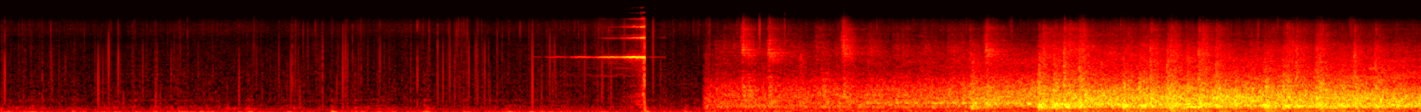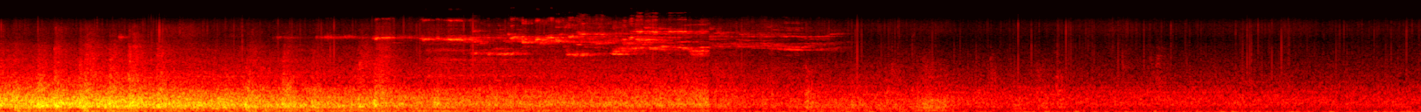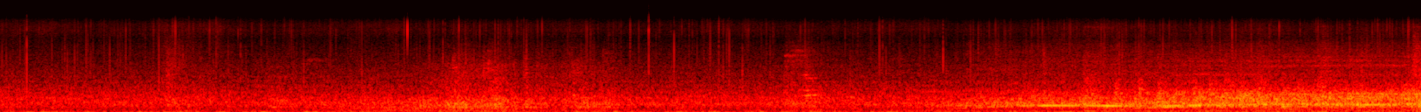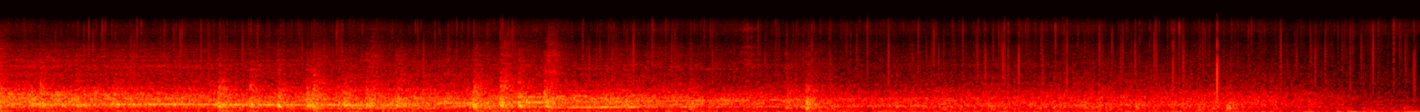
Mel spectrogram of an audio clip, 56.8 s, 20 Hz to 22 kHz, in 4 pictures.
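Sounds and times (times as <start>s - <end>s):
above-ground Tube train arriving and departing: 7.1s - 26.4s, 36.2s - 55.7s.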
